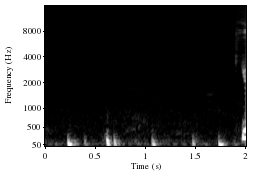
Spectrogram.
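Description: Faint, soft low thumps, about six of them at irregular intervals, from a stylus writing on a drawing tablet.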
